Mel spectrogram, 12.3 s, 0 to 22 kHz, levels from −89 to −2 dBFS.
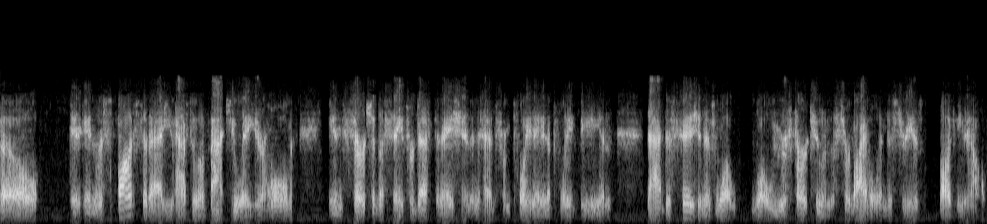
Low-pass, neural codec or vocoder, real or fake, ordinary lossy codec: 5.4 kHz; vocoder, 22.05 kHz, 80 mel bands, HiFi-GAN; fake; MP3, 48 kbps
